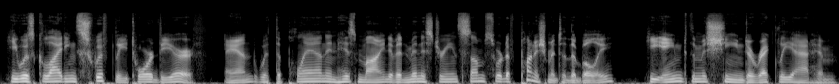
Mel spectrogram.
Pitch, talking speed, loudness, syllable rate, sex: 115 Hz, 215 wpm, -19 LUFS, 5.7 syllables/s, male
